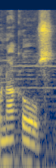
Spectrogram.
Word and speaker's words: Knuckles: No, Knuckles. But you can't pronounce the K.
